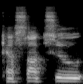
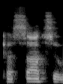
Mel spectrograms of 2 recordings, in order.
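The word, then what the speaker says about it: keisatsu: it i called my company dojo the word kasatsu in japanese you can see i'm a bit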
